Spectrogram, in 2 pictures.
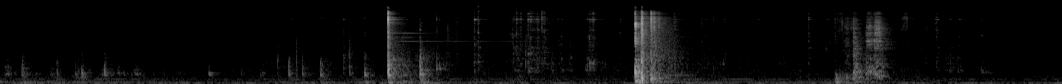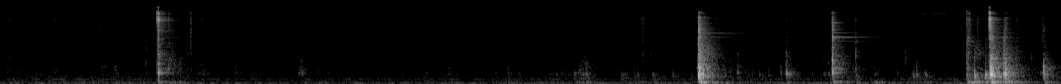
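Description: Snap-ring pliers and a steel retaining ring clicking and clinking against the sun gear and sun shell as the ring is worked onto its groove, made fiddly by pliers slightly undersized for the ring. Several sharp metal clicks at uneven intervals, a few with a brief ring.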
